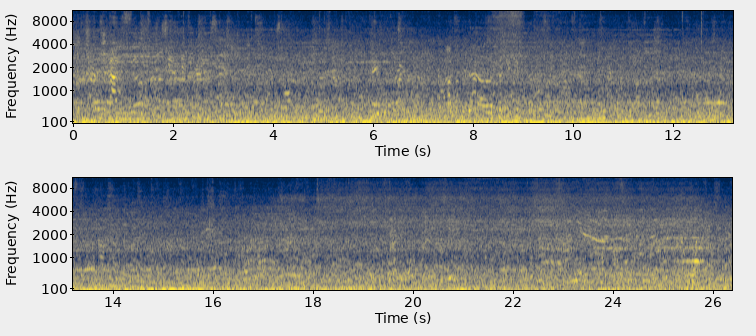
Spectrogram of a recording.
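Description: A crowd of many people chatters all around in a large echoing hall.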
